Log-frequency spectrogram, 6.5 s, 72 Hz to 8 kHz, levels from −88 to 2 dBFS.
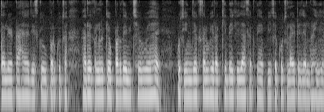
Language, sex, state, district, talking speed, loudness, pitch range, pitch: Hindi, male, Uttar Pradesh, Ghazipur, 250 wpm, -18 LUFS, 140-145 Hz, 140 Hz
